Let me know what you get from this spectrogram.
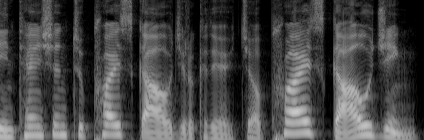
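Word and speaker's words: price gouging: 프라이스가 우즈 이렇게 되어있죠 프라이스 가우 징 지오 유지 인데 발음을 조금 주의하시고요 파이스 가우 징 이라는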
